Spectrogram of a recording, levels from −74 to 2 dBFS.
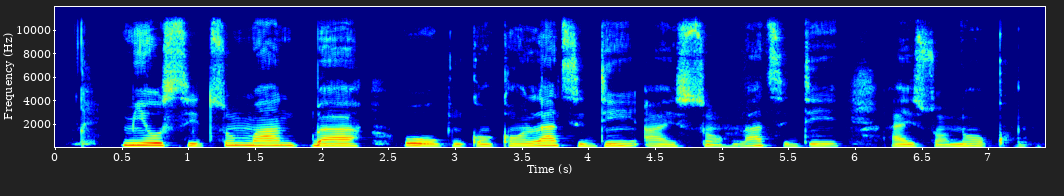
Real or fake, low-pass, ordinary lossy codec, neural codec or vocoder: real; 10.8 kHz; none; none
